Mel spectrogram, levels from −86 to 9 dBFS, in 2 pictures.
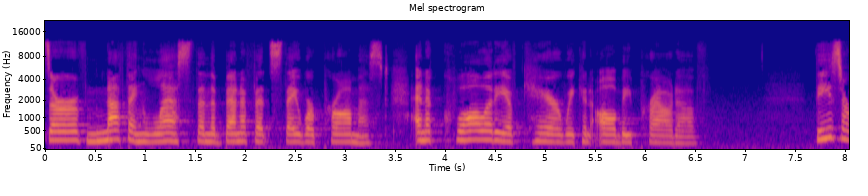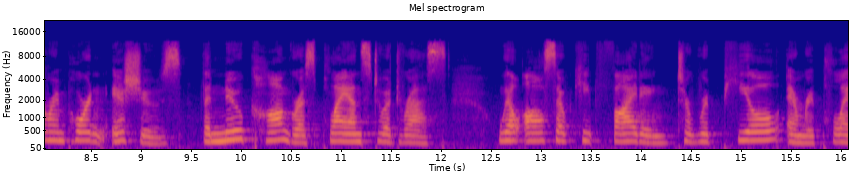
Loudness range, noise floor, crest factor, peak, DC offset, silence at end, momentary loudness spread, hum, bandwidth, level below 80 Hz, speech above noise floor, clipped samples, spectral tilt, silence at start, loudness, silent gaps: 4 LU; -60 dBFS; 22 dB; -6 dBFS; under 0.1%; 0 s; 11 LU; none; 12.5 kHz; -62 dBFS; 32 dB; under 0.1%; -3.5 dB/octave; 0 s; -28 LUFS; none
